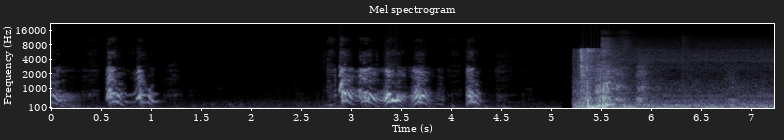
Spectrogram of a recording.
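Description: A dog barking in short bursts: a couple of barks near the start, then a quick run of about five barks around three seconds in. About five seconds in, a steady rushing noise takes over.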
